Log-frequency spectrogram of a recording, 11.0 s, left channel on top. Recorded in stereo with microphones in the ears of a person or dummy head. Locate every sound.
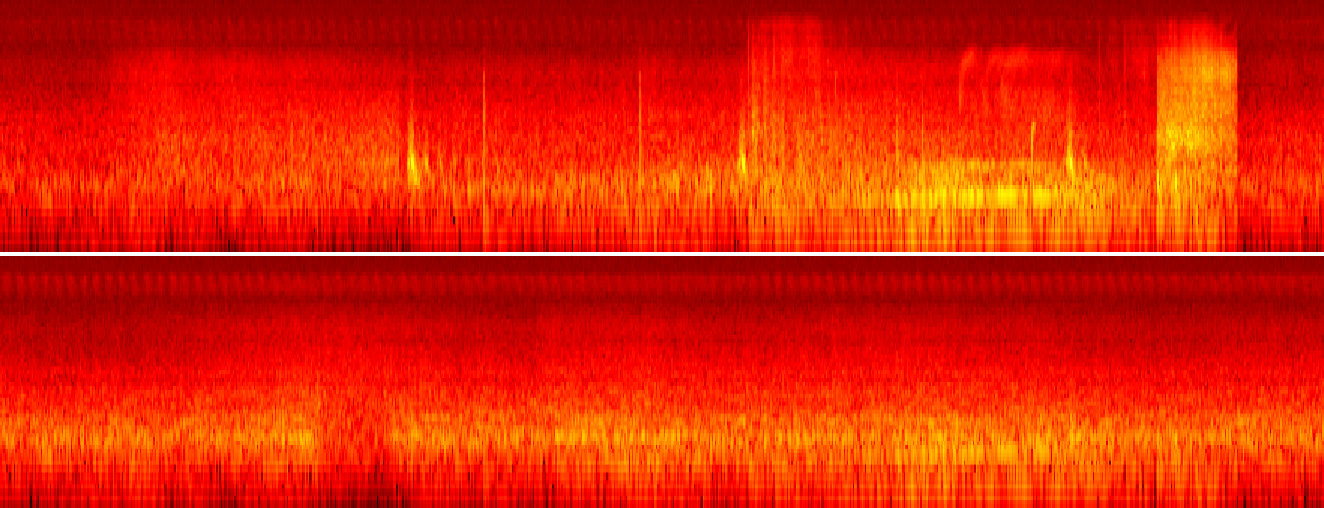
Only background noise.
